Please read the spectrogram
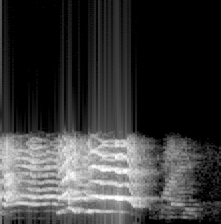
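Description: A young child's high-pitched, drawn-out squeal, bending up and down in pitch and lasting about a second and a half, followed by a shorter, fainter one near the end. It sounds thin, as picked up by a home security camera's microphone.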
